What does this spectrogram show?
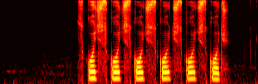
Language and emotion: Russian, neutral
